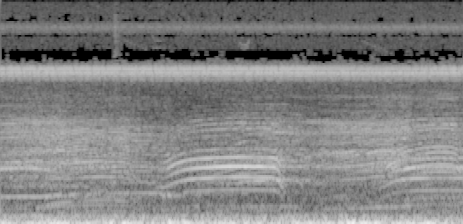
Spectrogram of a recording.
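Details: Grazing open range cattle calling to each other: one clear, long, swelling moo dominates the middle, with fainter lowing from other animals before and after, over a persistent high whine and low ground noise.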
